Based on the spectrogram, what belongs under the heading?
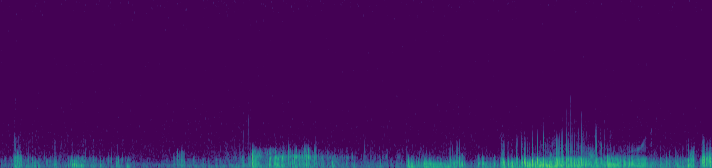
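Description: Bubbling, gurgling rumbles rising and falling without a steady pattern: ordinary stomach growling.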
